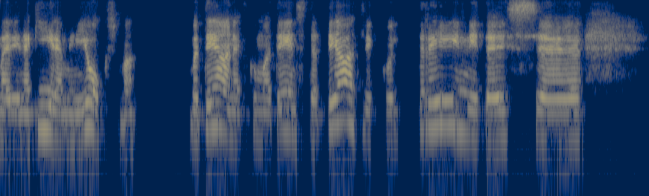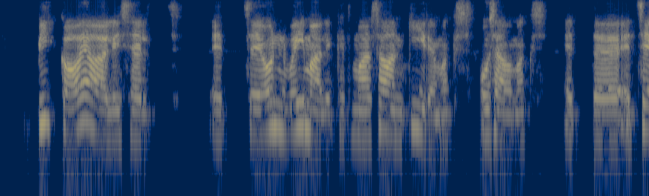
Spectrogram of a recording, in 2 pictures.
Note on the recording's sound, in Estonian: Võtsime appi videokonverentside tegemise keskkonna Zoom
